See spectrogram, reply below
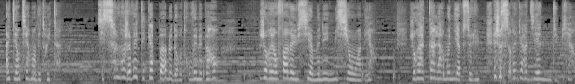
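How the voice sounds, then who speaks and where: An actress playing an earnest, self-doubting teenage fairy princess in a cartoon film. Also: female voice, sits high, steady tone, brisk, music in the background, close to an everyday voice. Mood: dejected. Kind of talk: French cartoon film dub.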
